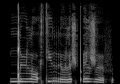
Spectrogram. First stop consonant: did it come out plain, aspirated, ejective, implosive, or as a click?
click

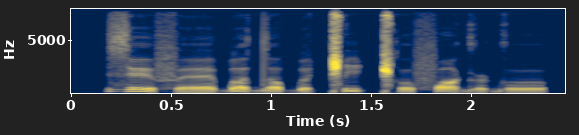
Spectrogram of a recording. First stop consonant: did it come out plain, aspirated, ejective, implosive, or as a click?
implosive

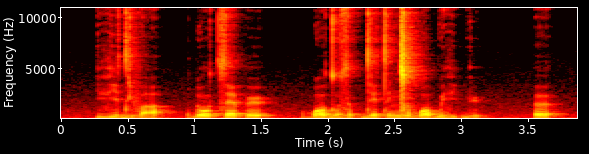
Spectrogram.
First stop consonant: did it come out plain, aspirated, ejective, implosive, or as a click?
plain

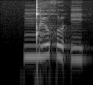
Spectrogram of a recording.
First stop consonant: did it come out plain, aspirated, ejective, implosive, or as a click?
click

